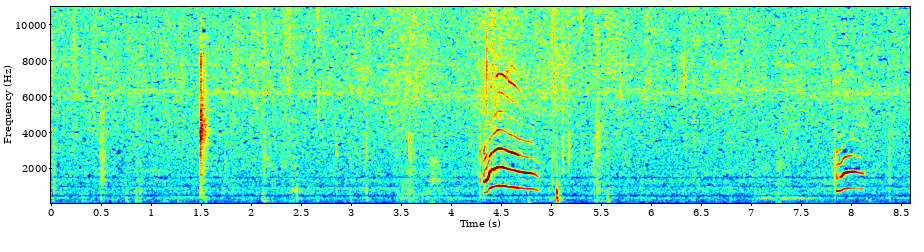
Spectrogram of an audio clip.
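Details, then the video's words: Three-week-old Siamese kittens calling indoors: a clear, high meow that rises then curves downward, followed a few seconds later by a shorter, fainter second mew, amid light handling clicks and soft background hum. "Siamese kittens (3 weeks)"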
